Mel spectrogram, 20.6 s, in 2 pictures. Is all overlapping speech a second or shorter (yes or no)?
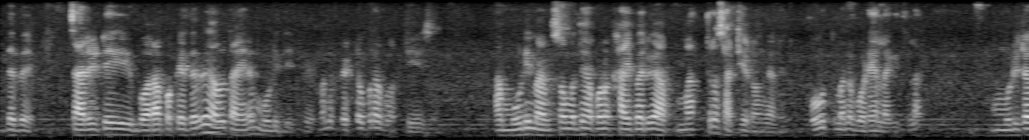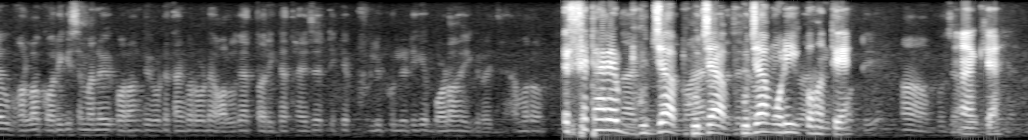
no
